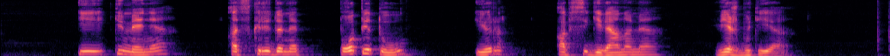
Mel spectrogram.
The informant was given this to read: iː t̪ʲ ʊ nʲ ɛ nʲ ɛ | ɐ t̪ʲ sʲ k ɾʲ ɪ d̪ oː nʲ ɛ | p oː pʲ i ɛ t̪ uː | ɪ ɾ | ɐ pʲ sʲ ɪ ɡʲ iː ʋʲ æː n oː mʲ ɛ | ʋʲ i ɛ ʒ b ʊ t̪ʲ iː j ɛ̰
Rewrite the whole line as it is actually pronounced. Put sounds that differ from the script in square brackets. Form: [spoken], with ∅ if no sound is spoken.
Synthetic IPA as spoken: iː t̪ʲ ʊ [mʲ] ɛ nʲ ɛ | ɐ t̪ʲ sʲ k ɾʲ ɪ d̪ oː [mʲ] ɛ | p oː pʲ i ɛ t̪ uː | ɪ ɾ | ɐ pʲ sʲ ɪ ɡʲ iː ʋʲ æː n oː mʲ ɛ | ʋʲ i ɛ ʒ b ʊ t̪ʲ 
